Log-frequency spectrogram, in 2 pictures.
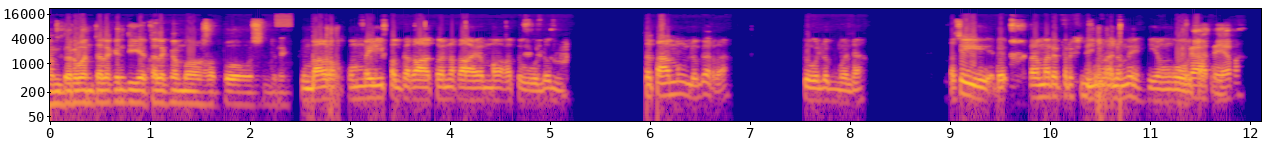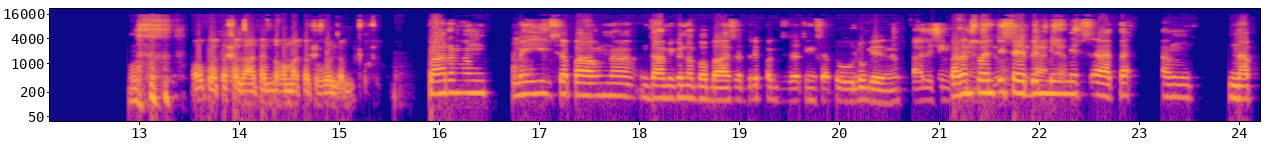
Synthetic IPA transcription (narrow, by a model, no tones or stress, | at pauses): nɐmbɛɾwant̪ɐlɐɡahɪnd̪iːkɐt̪ɐlɐɡaŋmɐŋakɐpoːkosd̪ɾɛkʊmbaːɡɐ̰kʊŋmɐjpɐɡ̚kːɐkaːt̪oʔɐnɐkaːjɐɐŋmɐŋɐkɐt̪uːlo̞ɡ̚ | sɐt̪aːmɐŋlʊɡaɾa | t̪uːloɡ̚monɐ | kɐsɛɛɾɐŋmɐɾɛpɾɛsd̪ɪnjʊŋʔɐnomoɛjʊŋʔoːɡtaɐt̪ɛɾ | ʔopʊnt̪ɐsɐɡaːt̪ɐɡ̚nokɐmɐt̪ut̪uːlo̰ɡ̚ | paːɾɐŋɐŋ | mɐjɪsɐpaːkoŋnɐɐnd̪aːmɪkonɐbɐbaːs̬ɐd̪ɾɛpɐɡ̪̚ɐd̪ɐt̪ɪŋsɐt̪uːloɡɐnolaːɾɐŋt̪wɛnɪsɛːbɛnmiːnɪt̪sʔaːt̪ɐʔ | ʔɐŋ | nɐp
